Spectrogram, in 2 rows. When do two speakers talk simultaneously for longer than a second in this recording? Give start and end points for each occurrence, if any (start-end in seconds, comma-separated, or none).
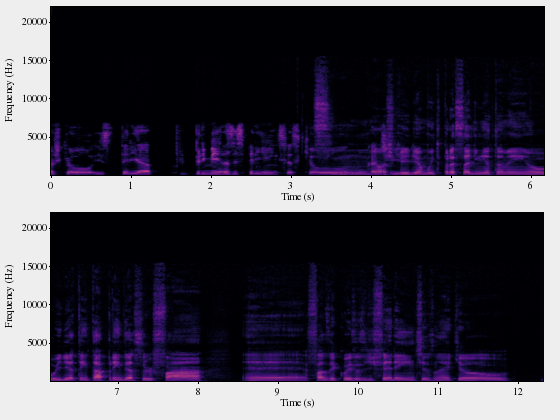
3.3-4.7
